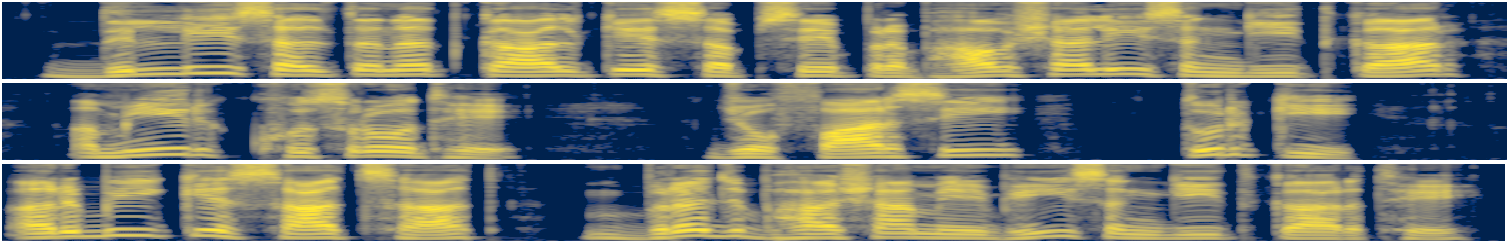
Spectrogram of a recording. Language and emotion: Hindi, neutral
